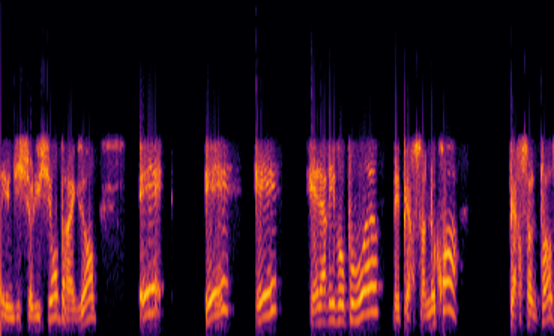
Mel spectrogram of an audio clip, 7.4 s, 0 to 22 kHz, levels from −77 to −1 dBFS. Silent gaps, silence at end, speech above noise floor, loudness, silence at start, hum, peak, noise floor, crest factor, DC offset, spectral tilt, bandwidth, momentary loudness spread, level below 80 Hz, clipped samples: none; 0 s; 65 dB; -16 LUFS; 0 s; none; 0 dBFS; -82 dBFS; 18 dB; under 0.1%; -4 dB/octave; 12 kHz; 11 LU; -68 dBFS; under 0.1%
